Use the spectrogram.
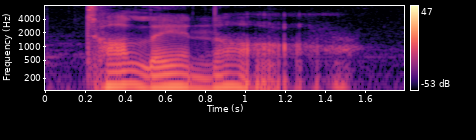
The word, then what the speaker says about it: Talénah: I think we shall now go into the Midorian most wanted roster, and the next one is in Mr. Talénah, with an accent on the E.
